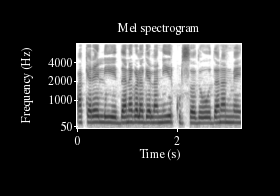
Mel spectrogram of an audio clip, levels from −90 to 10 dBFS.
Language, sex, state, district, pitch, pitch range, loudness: Kannada, female, Karnataka, Shimoga, 205 Hz, 200-210 Hz, -16 LUFS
